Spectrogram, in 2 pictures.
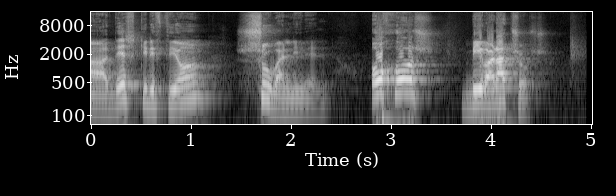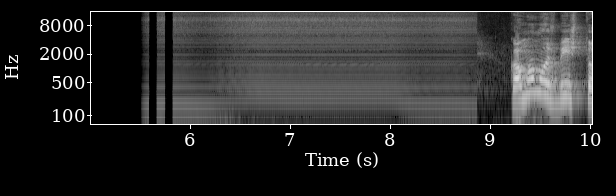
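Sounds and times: neon sign buzz: 0:05.5 - 0:08.9
neon sign crackles: 0:05.6 - 0:08.9.

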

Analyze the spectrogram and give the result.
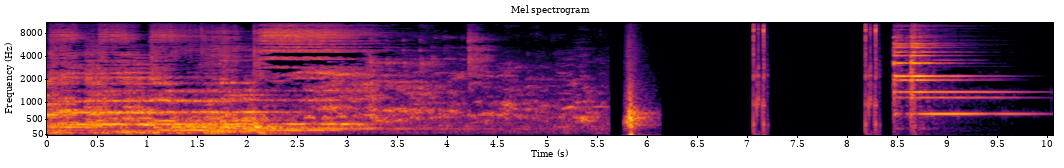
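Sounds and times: notification bell ding: 0:08.5 - 0:10.0.

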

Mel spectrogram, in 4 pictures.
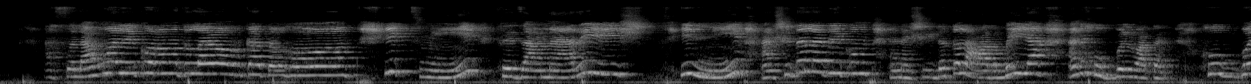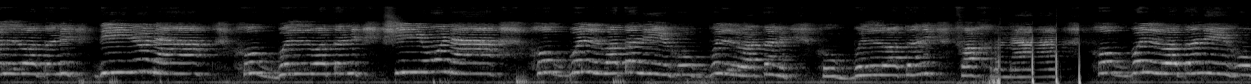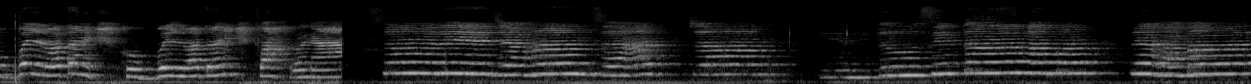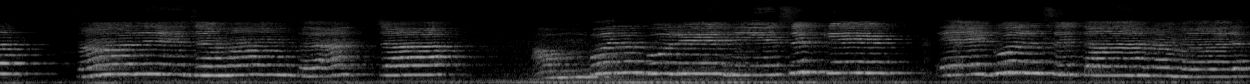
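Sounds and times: girl singing unaccompanied: 0:00.0 - 0:50.0.

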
